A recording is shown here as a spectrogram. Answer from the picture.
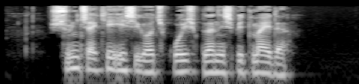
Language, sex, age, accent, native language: Uzbek, male, 18-24, Samarqand, Uzbek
